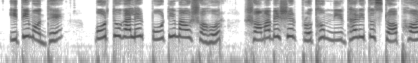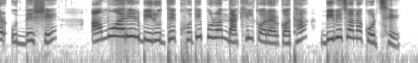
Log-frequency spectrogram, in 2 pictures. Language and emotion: Bengali, neutral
